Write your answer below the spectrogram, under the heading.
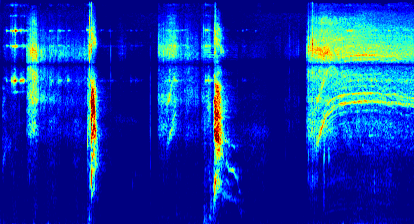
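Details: Kiba, a Shiba Inu, barks twice while playing with a remote control helicopter. The helicopter's whining motor then rises in pitch and hums steadily to the end.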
